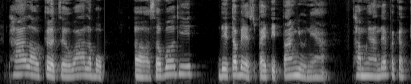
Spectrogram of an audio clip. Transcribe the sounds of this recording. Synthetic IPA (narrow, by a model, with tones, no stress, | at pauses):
t̪ʰaː˥˩ɾa˧wkɤː˨˩t̪̚t͡ɕɤː˧waː˥˩ɾa˧bo˨˩p̚ | ʔɤː˨˩sɤː˧˥bɤː˥˩t̪ʰiː˥˩ | deː˧t̪aː˥˩beː˨˩spa˧jt̪i˨˩t̪ːa˥˩ŋjuː˨˩ni˥˩ɐ | t̪ʰa˧mŋaː˧ndaː˥˩jpa˨˩ka˧t̪i˨˩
